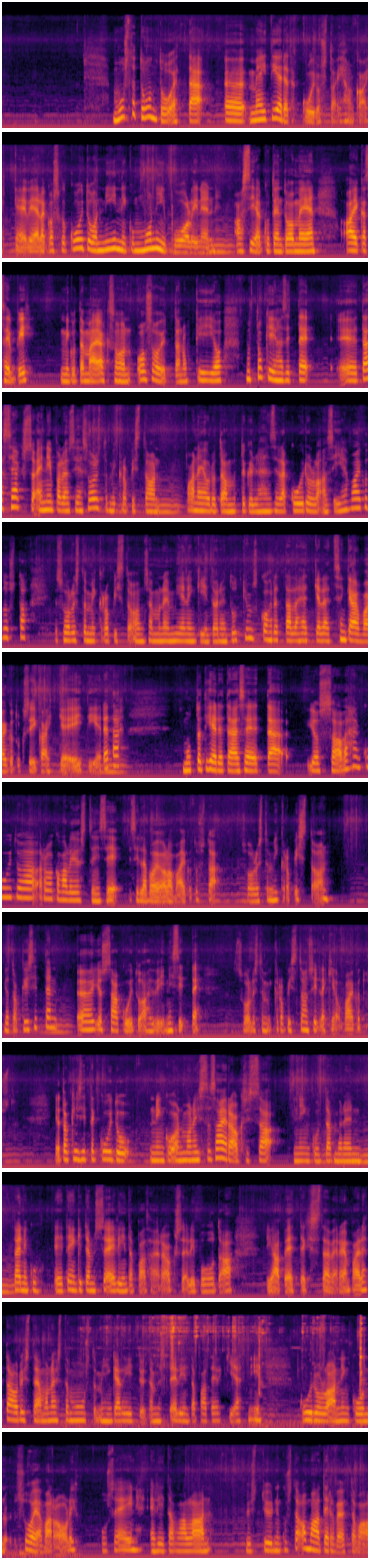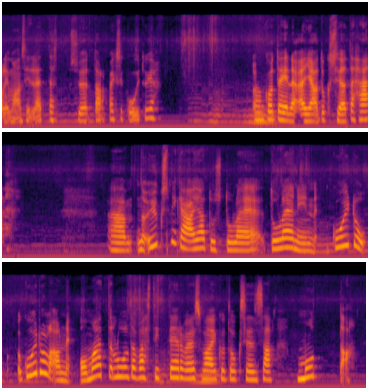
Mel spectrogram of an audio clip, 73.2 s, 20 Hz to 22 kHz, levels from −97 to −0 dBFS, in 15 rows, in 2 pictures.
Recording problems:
electrical hum; faint; throughout; 60 Hz, 25 dB below the speech
jangling keys; loud; from 50 to 54 s; peak 4 dB above the speech

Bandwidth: 14.5 kHz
